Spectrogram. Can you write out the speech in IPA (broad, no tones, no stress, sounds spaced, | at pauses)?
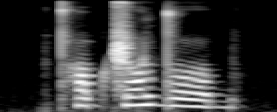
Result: t̪ʰ ɔ b ʈ͡ʂ o l d̪ o b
